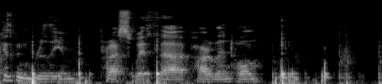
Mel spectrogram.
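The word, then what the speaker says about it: Pär Lindholm: been really impressed with Par Lindholm, which is actually pronounced pear, but I'm not going to get to that because I like it Par.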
